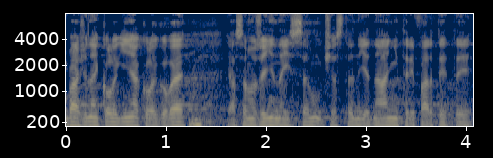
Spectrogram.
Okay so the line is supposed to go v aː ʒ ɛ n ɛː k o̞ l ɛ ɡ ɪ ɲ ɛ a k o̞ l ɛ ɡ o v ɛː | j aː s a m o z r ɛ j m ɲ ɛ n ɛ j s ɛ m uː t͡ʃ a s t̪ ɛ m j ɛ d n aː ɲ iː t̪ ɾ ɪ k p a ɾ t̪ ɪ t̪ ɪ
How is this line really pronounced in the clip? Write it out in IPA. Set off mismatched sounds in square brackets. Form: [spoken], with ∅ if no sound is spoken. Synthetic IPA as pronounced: v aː ʒ ɛ n ɛː k o̞ l ɛ ɡ ɪ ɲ ɛ a k o̞ l ɛ ɡ o v ɛː | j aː s a m o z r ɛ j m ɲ ɛ n ɛ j s ɛ m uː t͡ʃ a s t̪ ɛ [n] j ɛ d n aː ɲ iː t̪ ɾ ɪ [∅] p a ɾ t̪ ɪ t̪ ɪ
